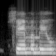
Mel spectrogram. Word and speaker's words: chamomile: Chamomile bar. Chamomile. The Lotus. The H is silent. It's chamomile.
